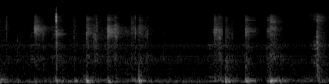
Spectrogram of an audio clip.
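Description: Fingers type on a computer keyboard, a quick irregular run of close, light key clicks over about three seconds with short pauses, no speech.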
